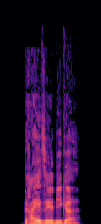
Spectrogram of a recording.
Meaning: inflection of dreisilbig: 1. strong/mixed nominative/accusative feminine singular 2. strong nominative/accusative plural 3. weak nominative all-gender singular
- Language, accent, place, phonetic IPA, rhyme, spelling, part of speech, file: German, Germany, Berlin, [ˈdʁaɪ̯ˌzɪlbɪɡə], -aɪ̯zɪlbɪɡə, dreisilbige, adjective, De-dreisilbige.ogg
